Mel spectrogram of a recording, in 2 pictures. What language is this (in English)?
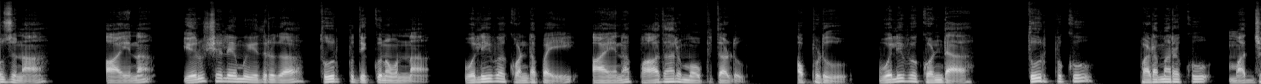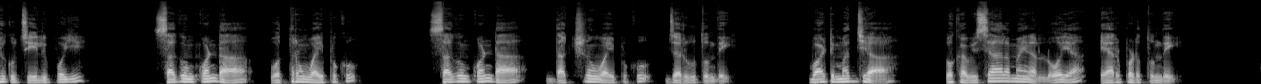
Telugu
